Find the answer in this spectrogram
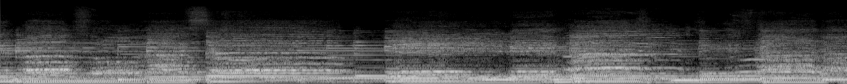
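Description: A group of men and women singing a Portuguese gospel hymn together, over an electric bass guitar playing held low notes through an amplifier.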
